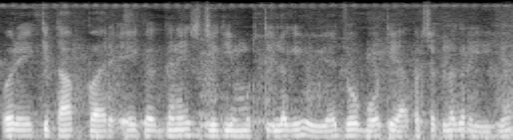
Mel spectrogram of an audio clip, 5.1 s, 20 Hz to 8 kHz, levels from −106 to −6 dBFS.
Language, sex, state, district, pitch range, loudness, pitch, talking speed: Hindi, male, Haryana, Charkhi Dadri, 115-125 Hz, -16 LUFS, 120 Hz, 220 wpm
